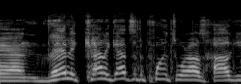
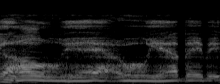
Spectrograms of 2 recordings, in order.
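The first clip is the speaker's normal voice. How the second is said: deep sleazy voice; 12 semitones lower, 12 dB quieter, slower than usual. Retold or imitated. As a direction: purr it low like a lounge lizard.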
